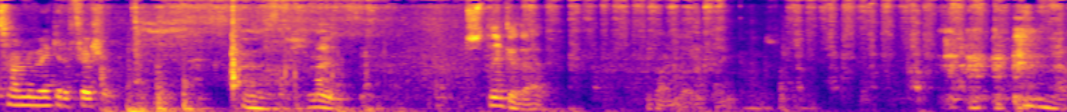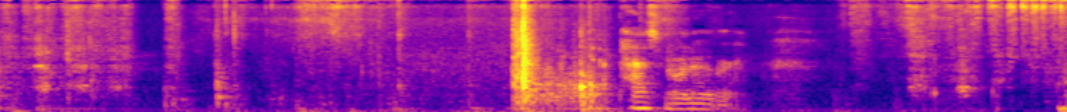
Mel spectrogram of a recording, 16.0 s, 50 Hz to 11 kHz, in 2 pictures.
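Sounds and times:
marker scratching on paper: 3.5s - 9.4s, 14.4s - 16.0s.

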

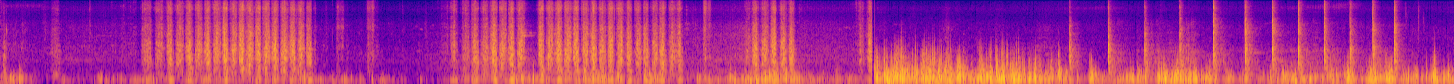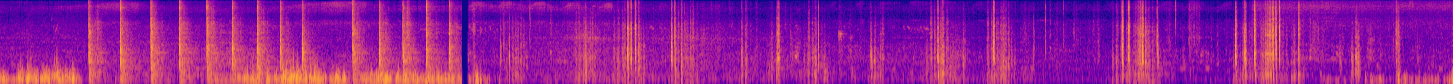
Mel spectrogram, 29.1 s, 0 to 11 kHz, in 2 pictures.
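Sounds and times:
hammer striking chisel into wood: 10.7s - 14.1s, 15.4s - 19.2s.

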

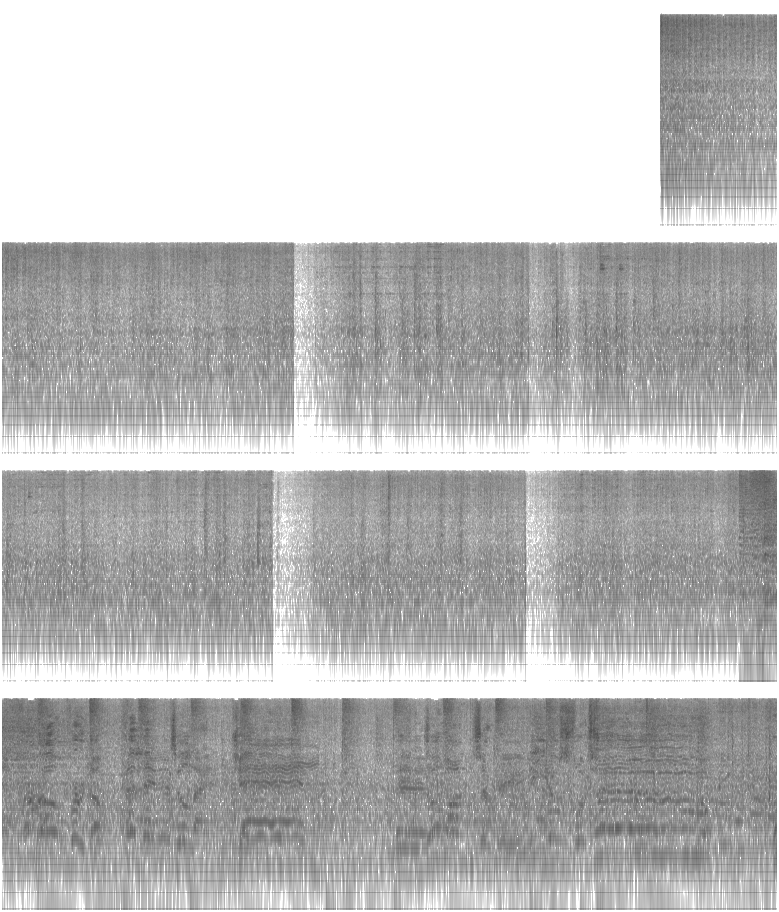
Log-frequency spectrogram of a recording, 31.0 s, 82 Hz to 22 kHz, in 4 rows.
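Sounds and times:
train wheels rumbling on rail: 6.6s - 31.0s
low motor hum: 22.0s - 31.0s.

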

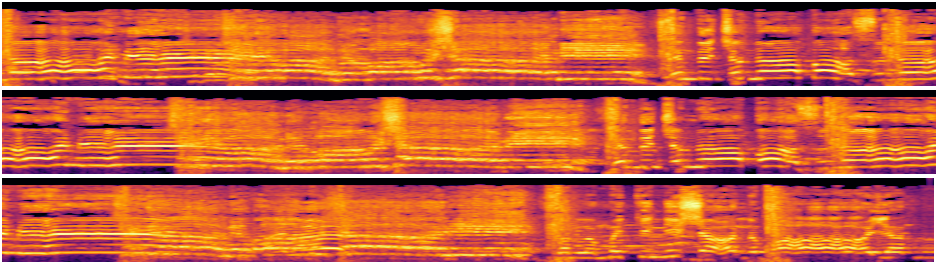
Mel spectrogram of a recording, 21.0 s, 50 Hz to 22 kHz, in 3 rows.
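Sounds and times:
man singing a lament: 0.0s - 3.4s, 4.7s - 8.7s, 11.4s - 17.0s, 18.0s - 21.0s.

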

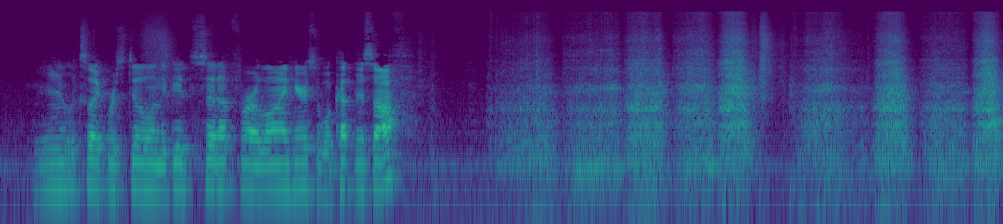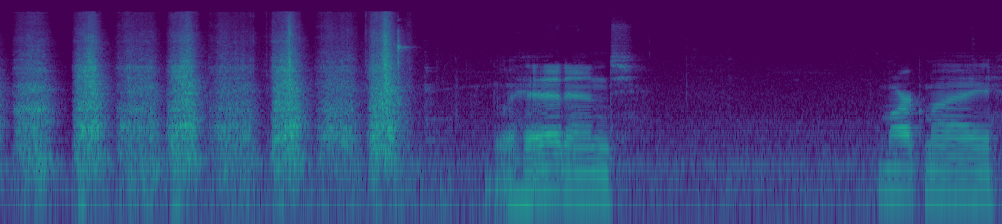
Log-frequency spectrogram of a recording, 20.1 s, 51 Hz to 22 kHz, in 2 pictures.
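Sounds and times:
handsaw cutting wood: 4.9s - 14.2s.

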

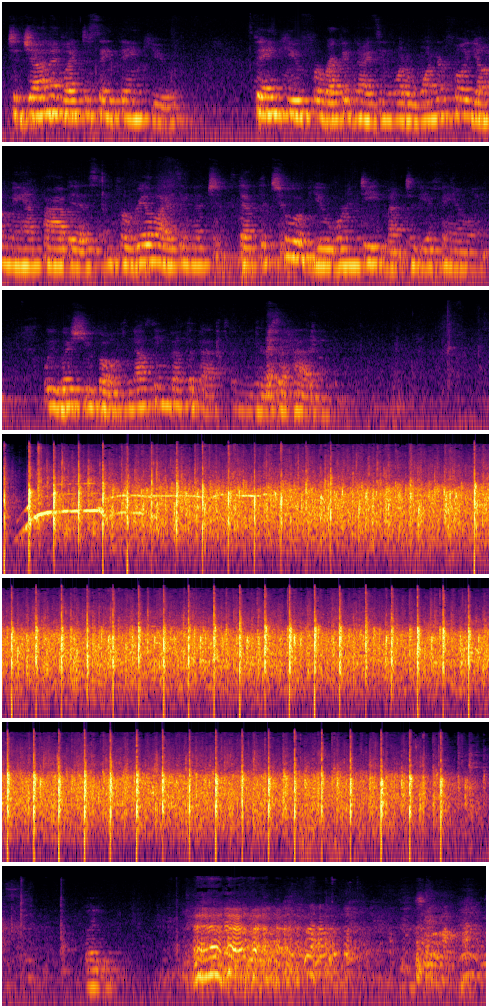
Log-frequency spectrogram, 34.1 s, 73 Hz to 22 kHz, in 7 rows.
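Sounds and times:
audience applauding: 14.6s - 29.5s.

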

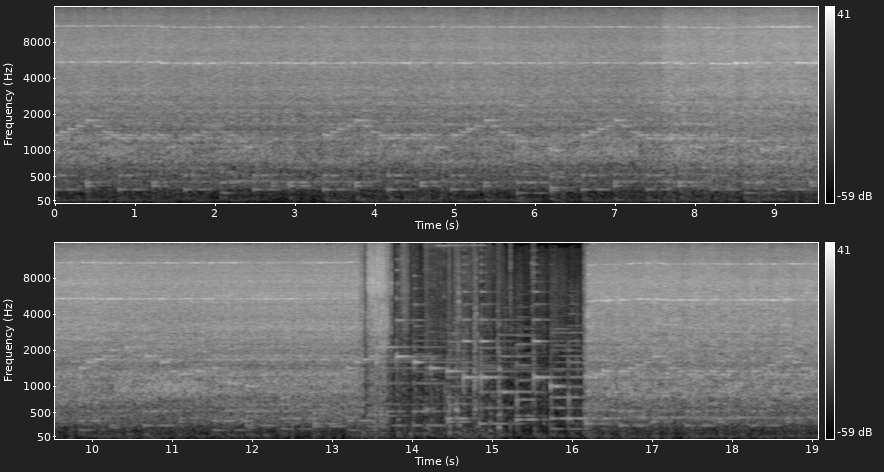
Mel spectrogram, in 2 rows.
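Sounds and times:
bit cutting into wood: 0.0s - 13.8s
router motor whine: 0.0s - 13.8s, 16.2s - 19.0s.

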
